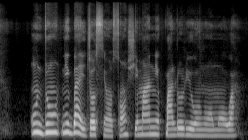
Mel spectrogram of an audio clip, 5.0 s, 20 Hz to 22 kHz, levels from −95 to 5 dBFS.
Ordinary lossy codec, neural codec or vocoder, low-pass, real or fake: none; autoencoder, 48 kHz, 128 numbers a frame, DAC-VAE, trained on Japanese speech; none; fake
